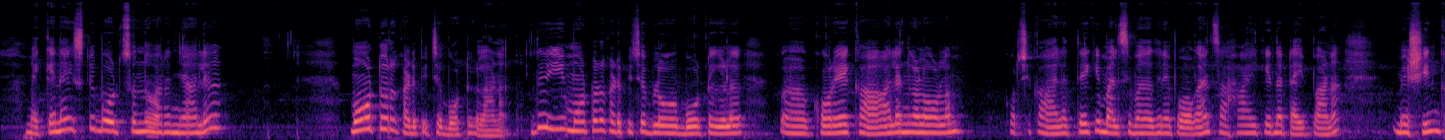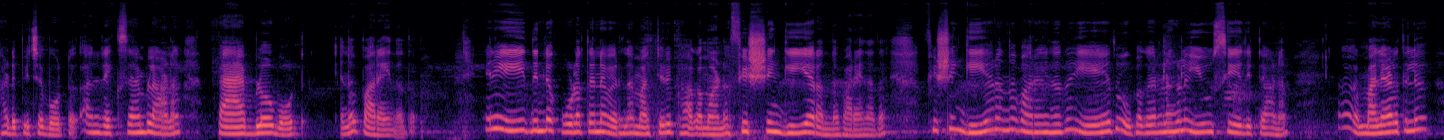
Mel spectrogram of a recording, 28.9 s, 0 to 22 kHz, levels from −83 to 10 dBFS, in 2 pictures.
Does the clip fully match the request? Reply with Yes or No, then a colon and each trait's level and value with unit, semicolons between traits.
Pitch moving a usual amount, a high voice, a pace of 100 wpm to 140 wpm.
Yes: average, 4.1 semitones; high, 225 Hz; average, 105 wpm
